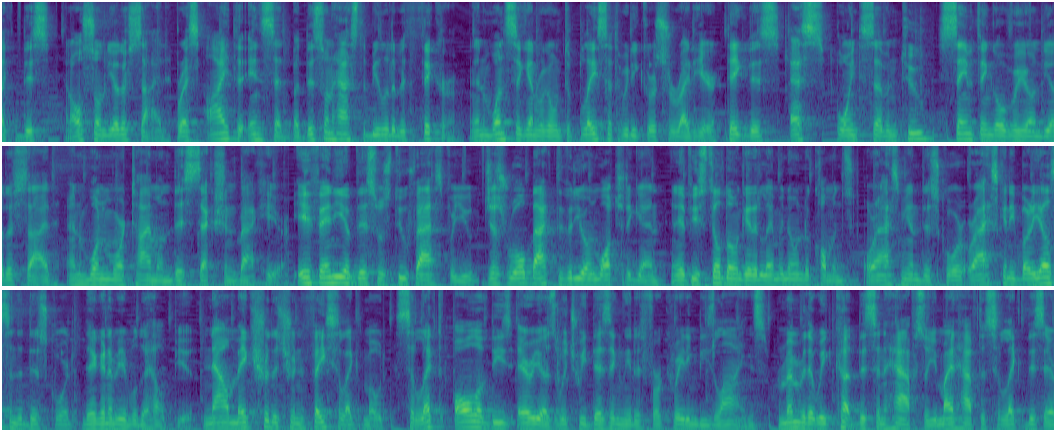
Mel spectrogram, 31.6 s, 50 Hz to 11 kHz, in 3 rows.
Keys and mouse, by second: 0.1-0.7 middle drag, 1.0 l, 1.3 middle drag, 2.0 i, 4.6 1, 4.9 click, 5.6 shift+s, 7.4 shift+click, 8.6 7, 9.0 2, 9.1 Return, 9.4 click, 9.8 shift+s, 10.1 click, 10.5 shift+click, 10.9 s, 11.0 Return, 11.5-11.9 middle drag, 12.4 shift+s, 12.7 click, 13.3 shift+click, 13.3 a, 13.7 middle click, 14.1 middle drag, 15.3 middle click, 23.1 click, 24.0 middle click, 25.4-27.6 typing, 28.3-28.7 middle drag, 29.0 l, 29.6 l, 29.9-30.6 middle drag, 30.8 l, 31.4 l.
